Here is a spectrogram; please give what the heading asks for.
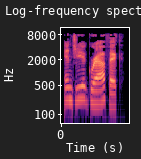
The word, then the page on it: angiographic: British English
